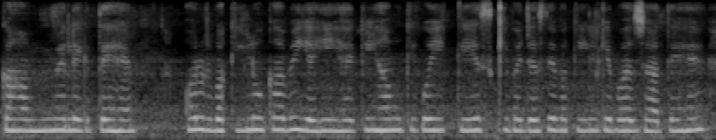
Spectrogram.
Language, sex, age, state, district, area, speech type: Hindi, female, 30-45, Rajasthan, Jaipur, urban, spontaneous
